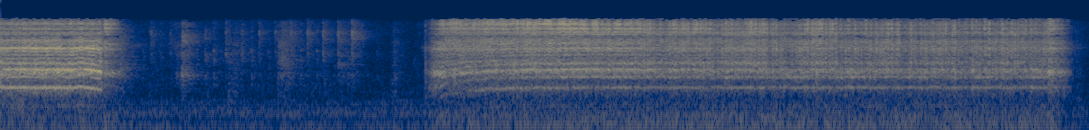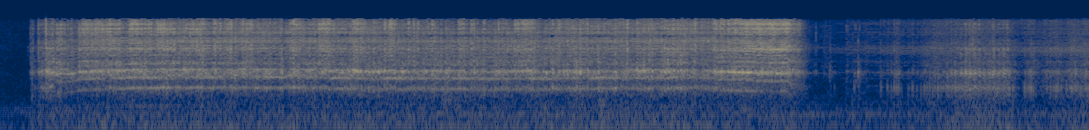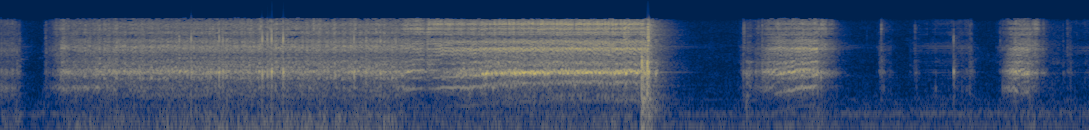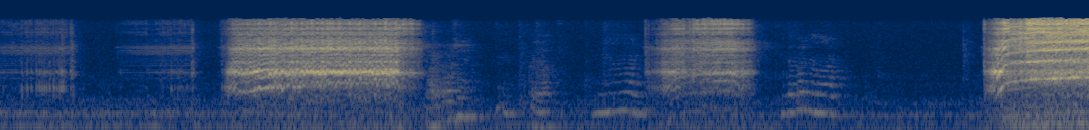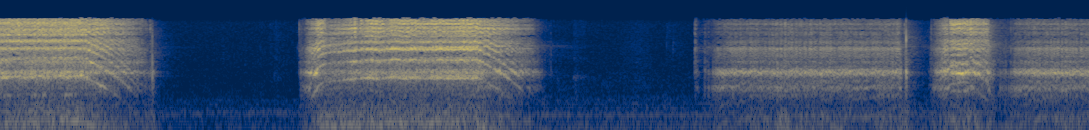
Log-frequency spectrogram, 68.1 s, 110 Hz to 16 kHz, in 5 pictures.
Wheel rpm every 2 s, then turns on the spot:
50, 0, 10, 70, 70, 70, 50, 50, 70, 70, 70, 60, 10, 20, 60, 60, 70, 50, 20, 10, 10, 20, 50, 10, 10, 10, 40, 180, 10, 140, 80, 10, 40, 50.
40-42 64-68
